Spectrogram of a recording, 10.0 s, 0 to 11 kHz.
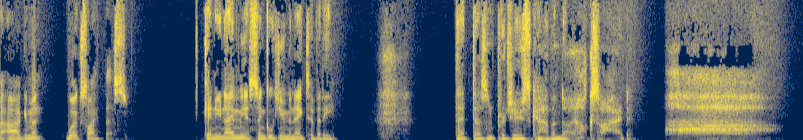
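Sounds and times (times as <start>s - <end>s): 
speech: 0.0s - 1.6s, 2.5s - 5.0s, 5.7s - 8.7s
person exhaling a long airy breath: 8.3s - 9.8s.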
